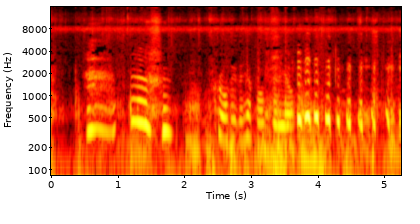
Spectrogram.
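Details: Playful Redbone Coonhound puppies, young females, attacking a sturdy blue hippo toy; drawn-out harmonic growl-whines, then quick rhythmic yips, while a woman speaks softly over the scuffle.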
